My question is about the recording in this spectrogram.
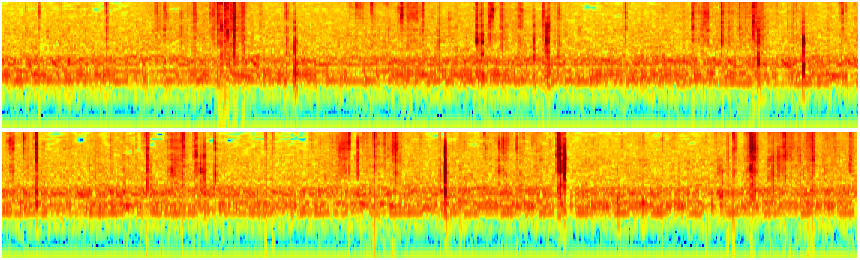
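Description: Hands handling album packaging and photo cards: scattered light taps, clicks and rustles of card and paper, over a faint steady hum.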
